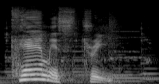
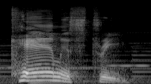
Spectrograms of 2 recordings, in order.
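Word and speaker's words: chemistry: tienes que estudiar más química se dice came Street came Street Ay pero se escribe Exacto pero lo pronuncias can Street Ah qué bien Mira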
